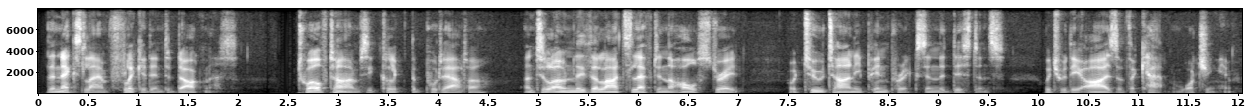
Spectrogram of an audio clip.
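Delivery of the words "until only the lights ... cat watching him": ordinary delivery, nothing marked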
